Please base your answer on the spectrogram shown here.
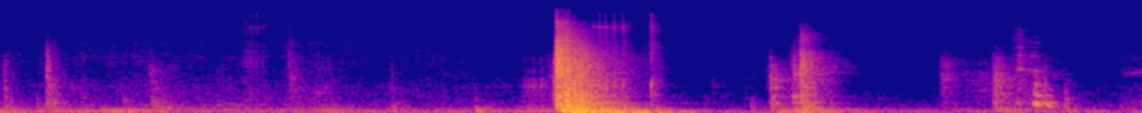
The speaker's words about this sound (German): Da ist mir doch glatt die Tür aus der Hand gerutscht.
